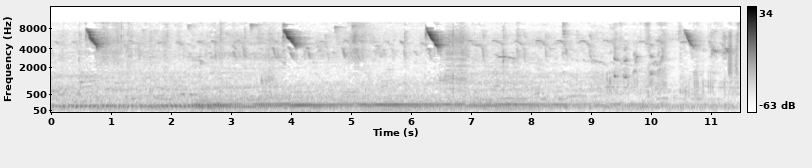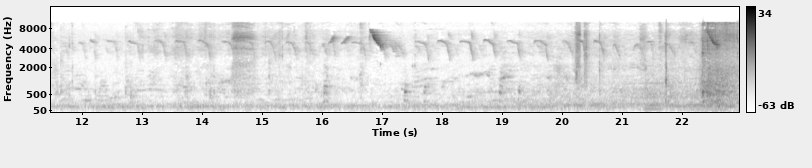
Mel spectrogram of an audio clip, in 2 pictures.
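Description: Birds chirping: a few sharp, high downward-sweeping calls now and then, and a run of quicker small chirps in the middle, over a steady low hum. A short burst of noise comes near the end.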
